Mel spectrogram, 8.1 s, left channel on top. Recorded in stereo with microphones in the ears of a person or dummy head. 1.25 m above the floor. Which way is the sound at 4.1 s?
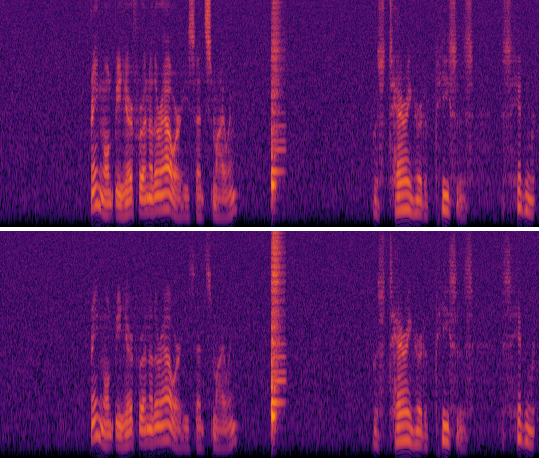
20° right (ahead or behind).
